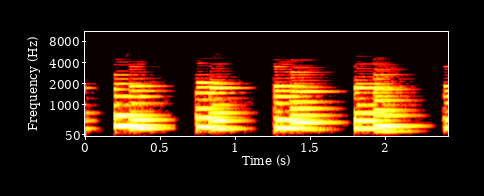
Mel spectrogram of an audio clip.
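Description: Piano played in short, evenly spaced notes or chords, about two a second, each dying away. Heard over a video call that cuts each note off abruptly into silence.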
